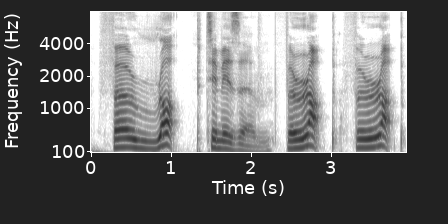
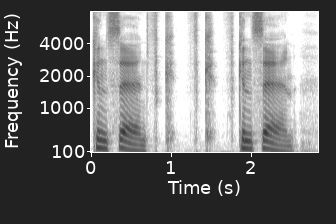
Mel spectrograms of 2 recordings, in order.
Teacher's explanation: for optimism, we do pronounce the r because it comes before a vowel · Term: the r is pronounced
